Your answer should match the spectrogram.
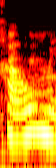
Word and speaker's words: Jaume: Donc, Confiteor de Jaume Cabré. Je sais pas exactement comment ça se prononce. Jaume hein. Cabré.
